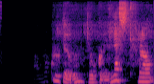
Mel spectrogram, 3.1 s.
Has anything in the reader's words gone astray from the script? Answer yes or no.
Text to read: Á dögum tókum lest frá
yes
